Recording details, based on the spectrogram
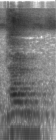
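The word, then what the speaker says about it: धर्म: இப்படி போட்டால் த இர் இம் தர்ம் என்று உச்சரிக்க வேண்டும்.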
